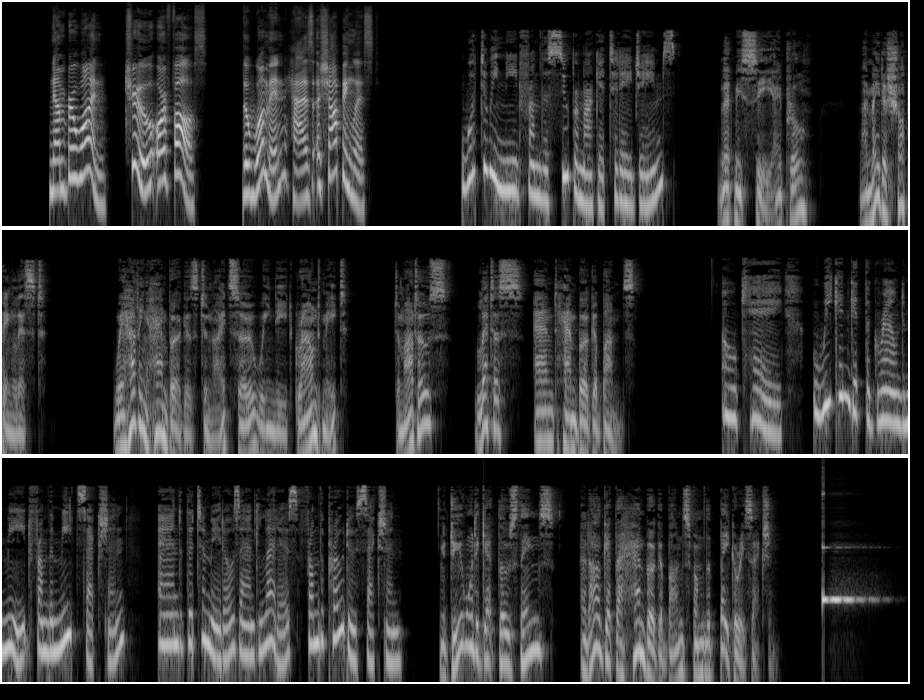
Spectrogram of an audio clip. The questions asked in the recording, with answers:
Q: The woman has a shopping list.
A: The answer is false.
